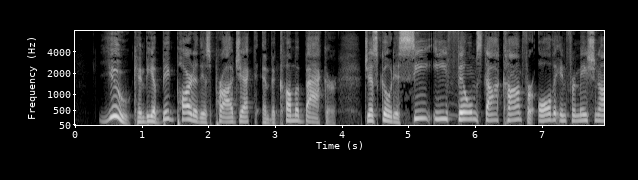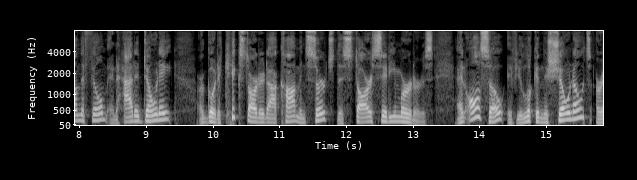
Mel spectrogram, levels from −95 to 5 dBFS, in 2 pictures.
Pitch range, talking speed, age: 145-220 Hz, 180 wpm, 40-59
